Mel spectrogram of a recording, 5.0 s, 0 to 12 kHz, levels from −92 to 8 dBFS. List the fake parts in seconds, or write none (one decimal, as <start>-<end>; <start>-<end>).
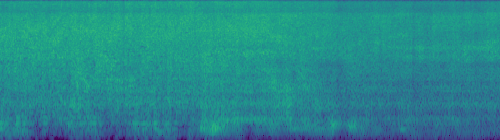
1.9-5.0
